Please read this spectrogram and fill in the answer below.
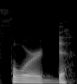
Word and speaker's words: Ford: your name is Ford you have to like pronounce the hard D like Ford yeah you know yeah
